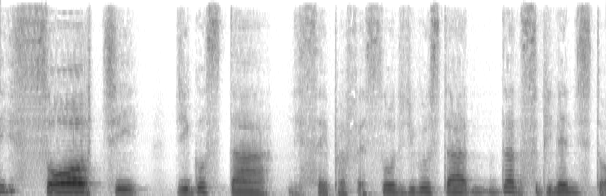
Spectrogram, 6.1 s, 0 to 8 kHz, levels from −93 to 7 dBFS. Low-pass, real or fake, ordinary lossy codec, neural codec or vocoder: none; fake; none; codec, 16 kHz, 0.4 kbps, LongCat-Audio-Codec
